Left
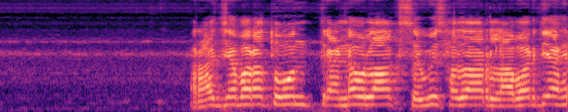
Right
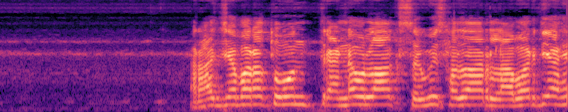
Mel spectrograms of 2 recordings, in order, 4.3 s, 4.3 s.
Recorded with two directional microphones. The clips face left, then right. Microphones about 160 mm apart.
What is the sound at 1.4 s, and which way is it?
A man's voice, 20° left (ahead or behind).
